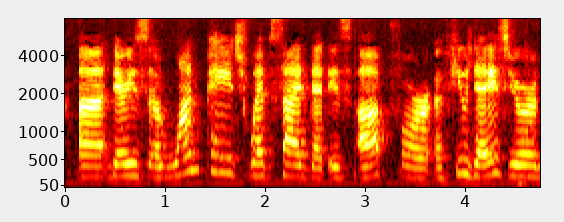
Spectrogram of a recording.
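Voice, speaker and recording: Speaking fairly slowly with a French accent, a woman uses a medium pitch and ordinary pitch variation. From Quebec, Canada. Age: 60s.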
